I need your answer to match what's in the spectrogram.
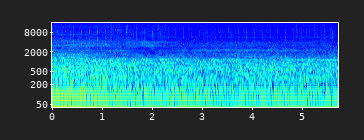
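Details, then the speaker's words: Classic carbureted V8 with mild cam, stone cold after carburetor cleaning: steady, flat, even idle with no misses; running healthy. "uh because right now it's idling great even cold so yeah who knew I know it doesn't look like it's idling but it is I mean you can hear it running behind me"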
